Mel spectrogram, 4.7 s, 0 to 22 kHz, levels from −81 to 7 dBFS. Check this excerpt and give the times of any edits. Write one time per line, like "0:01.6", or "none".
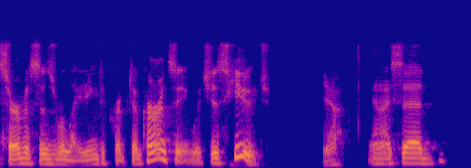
0:03.6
